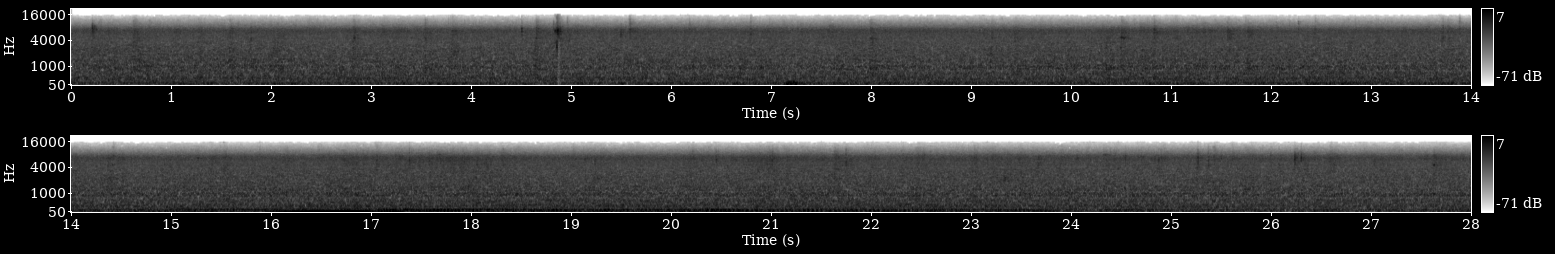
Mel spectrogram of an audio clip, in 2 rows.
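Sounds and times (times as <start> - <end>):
heavy rain hiss: 0.0 - 28.0.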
